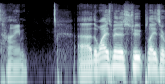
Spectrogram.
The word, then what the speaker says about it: Chaim: I think it's Chaim. I'm not saying shame.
